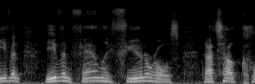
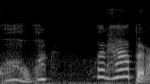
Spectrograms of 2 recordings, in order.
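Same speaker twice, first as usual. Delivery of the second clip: mock bewildered, caught-off-guard tone with swooping pitch; 9 semitones higher than usual. Recounting a phone call where the caller turned sarcastic: retelling own confused startle. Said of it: "I was like".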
